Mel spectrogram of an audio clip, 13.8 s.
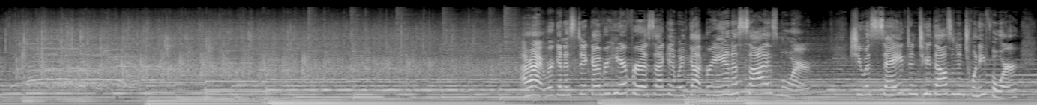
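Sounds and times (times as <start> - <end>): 
audience cheering loudly: 0.0 - 7.0
speech: 7.2 - 13.8.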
